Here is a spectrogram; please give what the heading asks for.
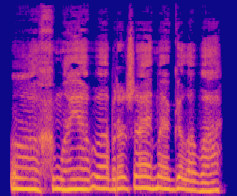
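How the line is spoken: Hoarse wheeze. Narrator (Russian): прохрипела Лора

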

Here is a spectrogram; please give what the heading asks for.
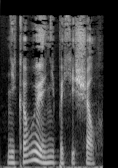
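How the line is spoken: Tired. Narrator (Russian): устало сказал герцог

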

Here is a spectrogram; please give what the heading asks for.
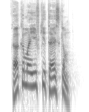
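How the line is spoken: Replied in matching tone, laughing. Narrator (Russian): В тон ему ответил я, и мы засмеялись уже вдвоем

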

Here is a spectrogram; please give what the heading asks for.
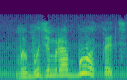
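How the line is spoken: Pleading. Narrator (Russian): взмолилась Алина

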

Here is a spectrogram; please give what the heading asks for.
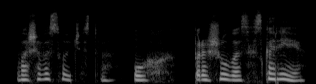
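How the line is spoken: Blurted pleadingly. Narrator (Russian): выпалила дама, умоляюще

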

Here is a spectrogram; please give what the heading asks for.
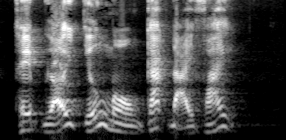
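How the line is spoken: Grave loud proclamation. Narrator (Vietnamese): Ngọc Hư đạo trưởng sắc mặt trầm ngưng, cao giọng tuyên đọc

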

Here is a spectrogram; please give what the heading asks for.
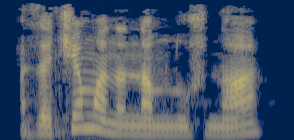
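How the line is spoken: Snort. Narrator (Russian): фыркнула левая

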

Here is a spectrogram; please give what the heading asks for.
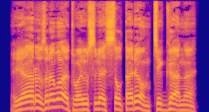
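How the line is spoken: Growling. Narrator (Russian): прорычал круглолицый

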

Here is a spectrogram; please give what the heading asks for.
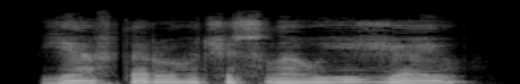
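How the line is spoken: Thin plaintive voice. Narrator (Russian): сказала Сашка и сама поразилась, как тонко и жалобно прозвучал ее голос

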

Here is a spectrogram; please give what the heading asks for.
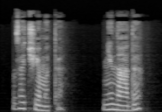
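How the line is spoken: Quiet. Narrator (Russian): тихо сказала

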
